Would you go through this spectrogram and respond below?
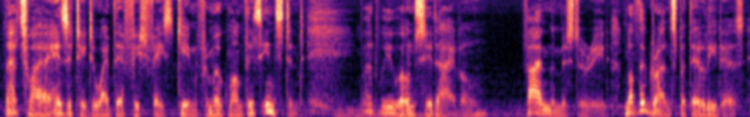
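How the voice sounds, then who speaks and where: A man playing a haughty, commanding patrician in a video game, with formal, pompous and deliberate phrasing. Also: sits low, sing-song, gravelly, slight background noise, exaggerated voice. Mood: stern, aggrieved. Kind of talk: video game cutscene acting.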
